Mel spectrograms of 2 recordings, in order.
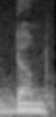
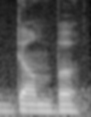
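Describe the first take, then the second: First: The word ends on the M sound. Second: The word ends with a pronounced B sound. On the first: The speaker calls it right. "Say dumb" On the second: The speaker calls it wrong. "you don't say dumba"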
